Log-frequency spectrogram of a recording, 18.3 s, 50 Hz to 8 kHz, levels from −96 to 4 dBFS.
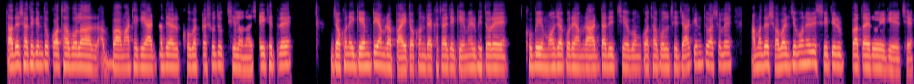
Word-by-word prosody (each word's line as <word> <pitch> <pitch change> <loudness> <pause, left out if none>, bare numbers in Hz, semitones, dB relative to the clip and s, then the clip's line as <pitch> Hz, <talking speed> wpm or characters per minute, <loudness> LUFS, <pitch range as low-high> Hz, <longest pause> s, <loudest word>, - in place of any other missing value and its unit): তাদের 160 +2 +5
সাথে 160 +1 +3
কিন্তু 165 0 0
কথা 155 +1 +2
বলার 145 -2 +3 0.2
আ - - -4 0.2
বা 140 -1 +4
মাঠে 140 +1 -2
গিয়ে 145 -1 +1
আড্ডা 145 +2 -3
দেয়ার 145 -1 +3 0.2
খুব 145 -1 -2
একটা 145 +1 -6
সুযোগ 155 0 -2
ছিল 145 -1 -1 0.2
না। 125 - -3 0.2
সেই 155 0 +2
ক্ষেত্রে 160 0 0 1.0
যখন 145 +2 +4
এই - - +1
গেমটি 150 +2 +4
আমরা 145 -1 +2
পাই 125 0 +4
তখন 135 +1 -2
দেখা 135 +1 -1
যায় 140 -1 +2
যে 140 - +1
গেমের 140 +1 -2
ভিতরে 140 0 +2 0.6
খুবই 150 +1 +3 0.2
মজা 145 +1 +2
করে 145 -1 +1
আমরা 135 0 -3
আড্ডা 140 +2 -1
দিচ্ছি 145 +2 -4
এবং 135 0 -3 0.2
কথা 140 0 -2
বলছি 140 +1 -2
যা 135 - +1
কিন্তু 165 +1 -4
আসলে 155 +1 -4 0.6
আমাদের 150 +3 +2
সবার 150 +2 +2
জীবনেরই 175 +2 +1
স্মৃতির 155 0 -1 0.3
পাতায় 145 -1 +3
রয়ে 140 -2 +2
গিয়েছে। 115 -2 -3
145 Hz, 155 wpm, -22 LUFS, 140-155 Hz, 1.0 s, তাদের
